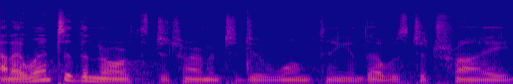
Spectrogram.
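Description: A man with a fairly low pitch rattles along at a very fast pace. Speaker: TV talk show guest, journalist. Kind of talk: interview answer. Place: studio. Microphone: lapel.

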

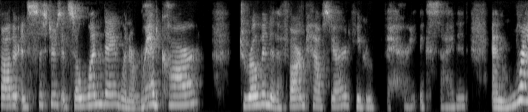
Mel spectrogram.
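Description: An unforced reading voice shows ordinary changes in pitch, with a quiet background behind it.

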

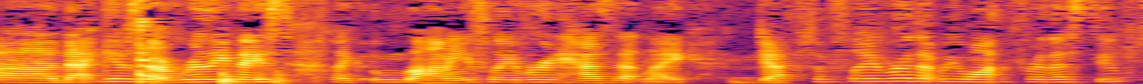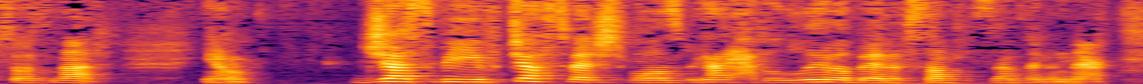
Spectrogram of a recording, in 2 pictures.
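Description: This woman talks at a fairly quick pace with ordinary pitch variation. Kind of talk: cooking tutorial. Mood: friendly, chatty. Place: kitchen. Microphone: phone near.

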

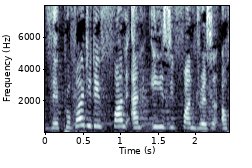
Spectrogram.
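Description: Clear music plays in the background as a woman talks with lively intonation in an American accent. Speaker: voice actor. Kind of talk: corporate explainer narration. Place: studio.

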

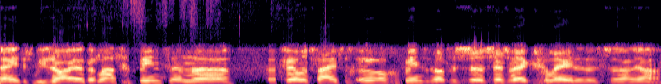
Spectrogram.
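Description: Mumbling at a fairly quick pace, a man with a fairly high pitch is heard in a dry sound with no echo. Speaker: cycling traveller. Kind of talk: radio phone interview answer. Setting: phone line. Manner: hesitant, mumbling. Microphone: phone line.

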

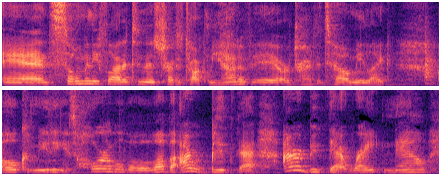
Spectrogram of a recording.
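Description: A woman's fairly quick delivery carries fairly even intonation, with light background noise underneath. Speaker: flight attendant vlogger. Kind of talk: casual vlog chat. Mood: nervous but self-encouraging. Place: home room. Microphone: phone near.

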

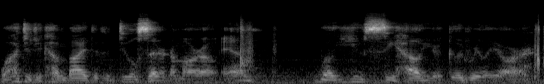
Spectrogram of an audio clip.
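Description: A cartoonish character voice talks at a moderate pace with fairly even intonation. Loudness swings widely over clear background noise. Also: man, fairly low pitch for a man. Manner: calm, steady, encouraging.

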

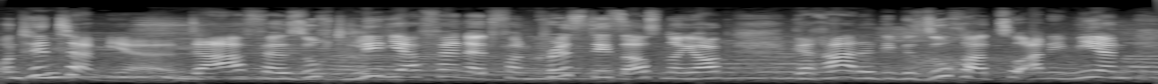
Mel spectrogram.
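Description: Heard over noticeable background noise, a woman speaks with a dry sound and no echo. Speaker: TV reporter. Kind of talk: news report presentation. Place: hall. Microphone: handheld.

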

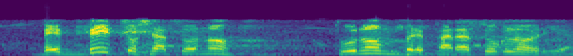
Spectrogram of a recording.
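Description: Over faint background music, a man speaks at a moderate pace in a high pitch with ordinary pitch variation. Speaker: preacher. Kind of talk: sermon prayer. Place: stage. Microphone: handheld.

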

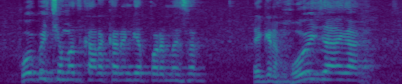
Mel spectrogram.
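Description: Moderate pace over light background noise. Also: man. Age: 50s. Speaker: preacher. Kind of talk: sermon. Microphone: phone near.

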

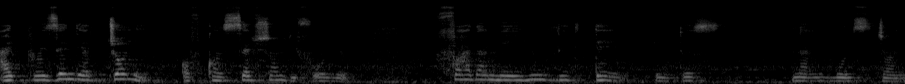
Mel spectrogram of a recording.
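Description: A woman at a medium pitch, fairly slow pace, and ordinary pitch variation, with long, frequent pauses and noticeable background noise. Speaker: prayer channel host. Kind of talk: fervent intercessory prayer. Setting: video address to online audience. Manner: impassioned, pleading; earnest, rhythmic, repetitive invocations.

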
